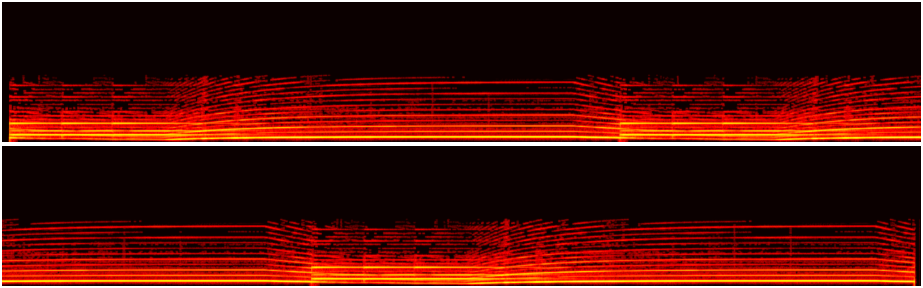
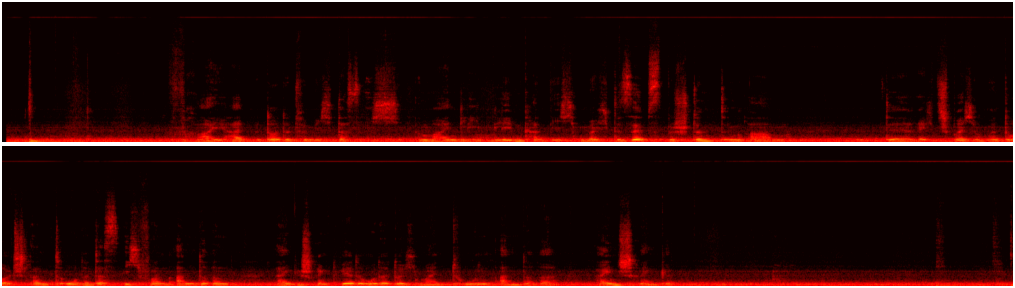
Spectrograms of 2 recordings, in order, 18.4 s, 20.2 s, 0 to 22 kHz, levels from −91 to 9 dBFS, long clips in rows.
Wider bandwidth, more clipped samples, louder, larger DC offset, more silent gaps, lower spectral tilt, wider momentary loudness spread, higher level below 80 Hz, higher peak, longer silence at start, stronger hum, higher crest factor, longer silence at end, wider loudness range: second, 10 kHz vs over 20 kHz; neither; first, -12 LUFS vs -42 LUFS; neither; neither; second, 2 dB/octave vs -6.5 dB/octave; second, 3 LU vs 13 LU; second, -74 dBFS vs -56 dBFS; first, -2 dBFS vs -18 dBFS; about the same, 0.05 s vs 0.05 s; neither; second, 10 dB vs 24 dB; about the same, 0.05 s vs 0 s; second, 1 LU vs 7 LU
